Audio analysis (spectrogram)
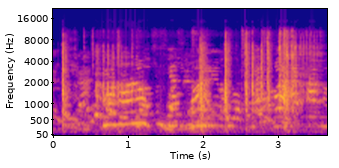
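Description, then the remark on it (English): Dice clatter and tumble across a tabletop in a few quick bursts of clicks as children each roll one die in a game, hoping for a six, while their voices chatter over and around the rattling. “So I want you each to roll one dice.”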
